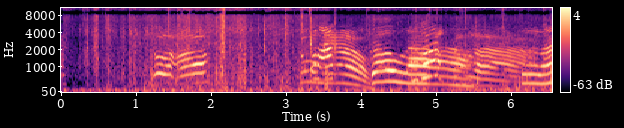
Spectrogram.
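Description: High-pitched voices calling out, from a child and a woman, including one long drawn-out call in the second half; a few light clicks sound in the first two seconds.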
